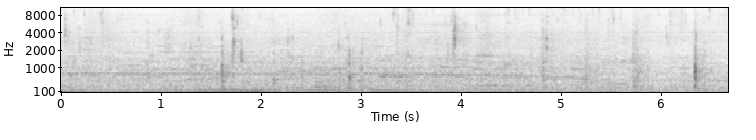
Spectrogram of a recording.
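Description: Two people eating soft boiled rice with their hands: wet, squishy chewing and fingers mixing the rice, with scattered short clicks and smacks.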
